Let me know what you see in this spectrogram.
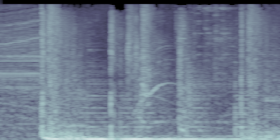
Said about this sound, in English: Finally, the line of prisoners gets to the administration building, just steps away from the outside world, just steps away from freedom, when a guard challenges them. Before anyone can think, the sound of gunshots rip through the air.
